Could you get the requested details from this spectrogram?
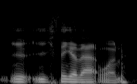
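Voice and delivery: ordinary talk

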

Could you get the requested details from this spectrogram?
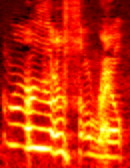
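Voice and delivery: high slow mocking voice; mock an angry commenter. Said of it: "they're commenting".

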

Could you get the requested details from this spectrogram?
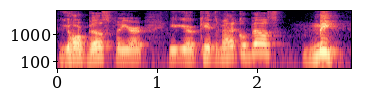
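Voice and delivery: loud, high gangster bragging; Scarface. Acted. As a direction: assert power like a ranting drug lord. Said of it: "he's just sitting there like Scarface".

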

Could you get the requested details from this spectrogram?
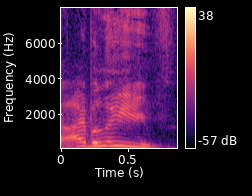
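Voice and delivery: high preachy "I believe"; a lightly hammed churchy believer; mock believer. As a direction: mimic a devout churchgoer.

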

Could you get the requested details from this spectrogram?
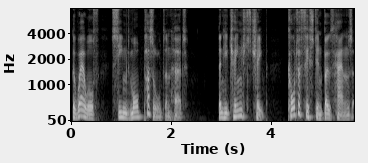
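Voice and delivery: ordinary delivery

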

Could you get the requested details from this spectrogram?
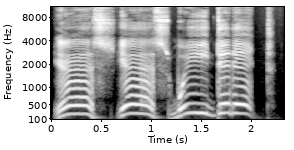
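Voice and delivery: high, desperate calling out; shouted confession. A narrator's reading. Trapped robber confessing from the building, shouting. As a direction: call it out high, dragging the last words. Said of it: "shouted a voice from the building".

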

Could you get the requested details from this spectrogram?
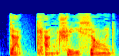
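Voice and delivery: low, slow, disgusted grunt. A narrator's reading. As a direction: grunt it out slowly, low and soft. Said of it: "Vimes grunted".

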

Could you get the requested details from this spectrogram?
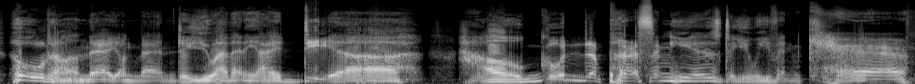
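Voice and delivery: very slow, stretched-out mock reproach; scolding church woman. Church woman confronting Father John's kid, mock scolding. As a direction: drag the words out, swooping up in indignation. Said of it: "these women would just come up".

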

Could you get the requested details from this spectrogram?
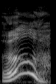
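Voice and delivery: high, loud mock groan of overwhelm; exasperated groan. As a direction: let out a burst of frustration. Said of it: "I was like".

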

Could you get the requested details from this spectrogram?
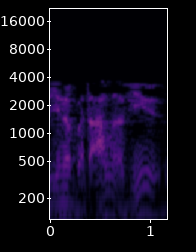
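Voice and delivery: husband quietly calming his upset wife; gentle loving. Shown as a demonstration. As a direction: soothe her gently, close up. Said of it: "gently and lovingly and kindly and say".

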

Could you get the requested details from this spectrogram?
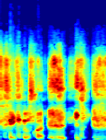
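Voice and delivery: soft breathy laugh answering the phone; real giggle. Real, not acted. Friend answering the call, real laugh. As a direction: caught laughing before hello. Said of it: "Why are you already laughing?".

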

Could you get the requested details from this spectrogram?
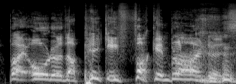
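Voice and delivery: loud gangster yell in the face; gangster shout. Retold or imitated. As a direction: scream it like a thug. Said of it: "they just go".

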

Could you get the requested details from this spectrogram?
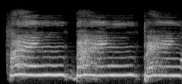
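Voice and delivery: loud, high imitated clang; banging noise. Banging a pan to distract the dog, loud clanging imitation. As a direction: belt out each bang like a cymbal crash.

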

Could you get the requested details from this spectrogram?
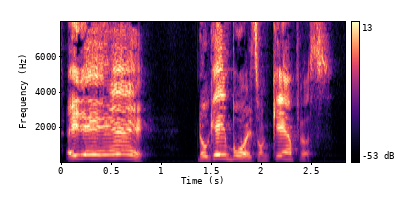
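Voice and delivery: scolding teacher. Retold or imitated.

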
